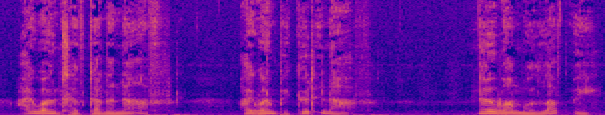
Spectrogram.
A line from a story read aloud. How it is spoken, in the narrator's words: the bird answered very quietly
